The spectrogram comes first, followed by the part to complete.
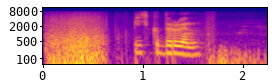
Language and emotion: Russian, neutral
